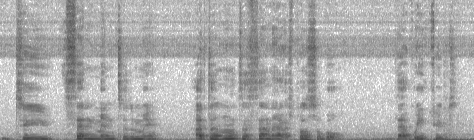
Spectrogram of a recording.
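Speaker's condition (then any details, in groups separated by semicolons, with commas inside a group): Brain injury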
